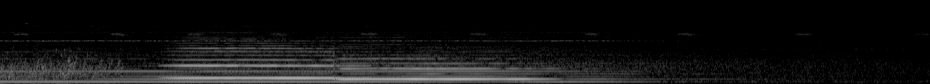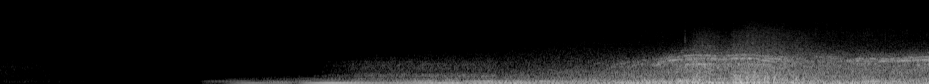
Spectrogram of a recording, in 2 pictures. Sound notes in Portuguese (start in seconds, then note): 7.2 Sons de grilos; 9.2 Sons de grilos evanescem; 15.8 Sons de tempestade e raios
